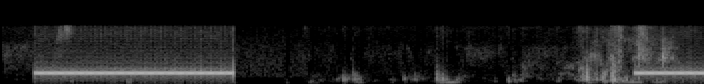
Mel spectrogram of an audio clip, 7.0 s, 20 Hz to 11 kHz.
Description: Ringback tone (North America), 440 + 480 Hz.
